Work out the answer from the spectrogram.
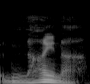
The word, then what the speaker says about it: niner: be fairly distinct however one should be spoken as if spelt w-u-n three is tree four becomes four five is five seven is seven and nine grows to niner whilst the world of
